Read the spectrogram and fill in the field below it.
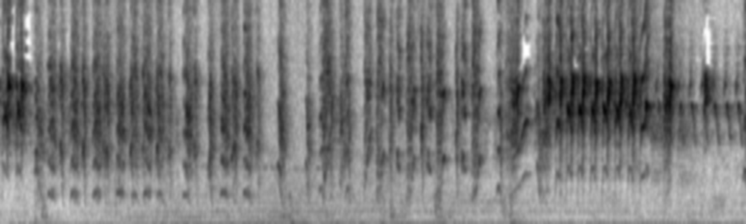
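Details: Crimson sunbird song meant to coax other birds into responding: busy, high, scratchy chipping throughout, then a rapid bright trill of quick repeated notes near the end, with a low hum underneath.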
